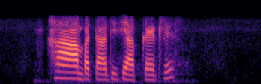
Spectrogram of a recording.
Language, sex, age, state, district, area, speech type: Hindi, female, 18-30, Madhya Pradesh, Hoshangabad, rural, conversation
